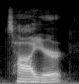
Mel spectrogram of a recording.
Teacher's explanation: con acento en la primera sílaba, tired, y poniendo una D al final, tired.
